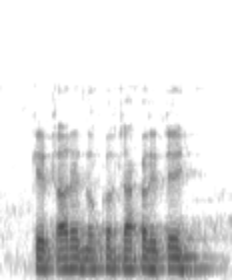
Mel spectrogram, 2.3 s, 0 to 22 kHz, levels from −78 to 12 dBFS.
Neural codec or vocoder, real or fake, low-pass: codec, 16 kHz, 16 kbps, FunCodec, trained on LibriTTS, 50 frames a second; fake; 7.2 kHz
